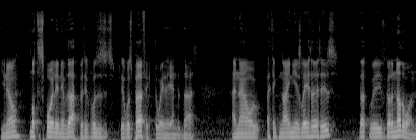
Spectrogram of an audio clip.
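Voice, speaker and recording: On a very clean recording with a silent background, a man with an unremarkable speaking voice talks at a fairly quick pace and a medium pitch. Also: fairly even intonation. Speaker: film review podcaster. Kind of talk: casual monologue review.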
